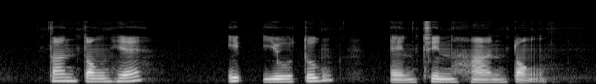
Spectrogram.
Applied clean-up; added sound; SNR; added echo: none; none; none; none.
